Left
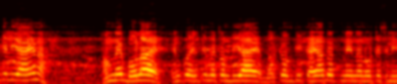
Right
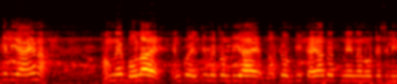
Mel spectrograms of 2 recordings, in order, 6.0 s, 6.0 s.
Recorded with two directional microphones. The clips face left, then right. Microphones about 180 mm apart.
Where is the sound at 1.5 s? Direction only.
30° left (ahead or behind).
